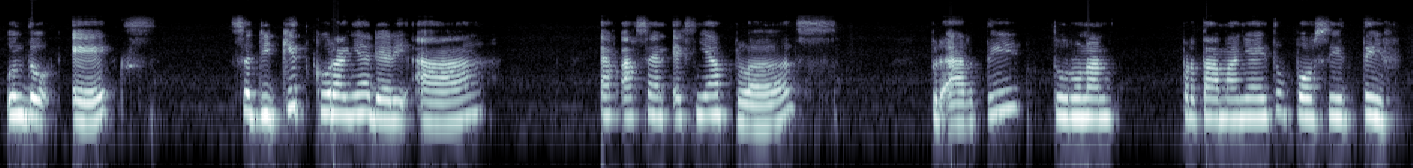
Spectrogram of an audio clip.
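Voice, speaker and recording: A woman giving a math lesson, explaining step by step in short, deliberate phrases. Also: on the high side. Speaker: math teacher. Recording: dull lo-fi recording.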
